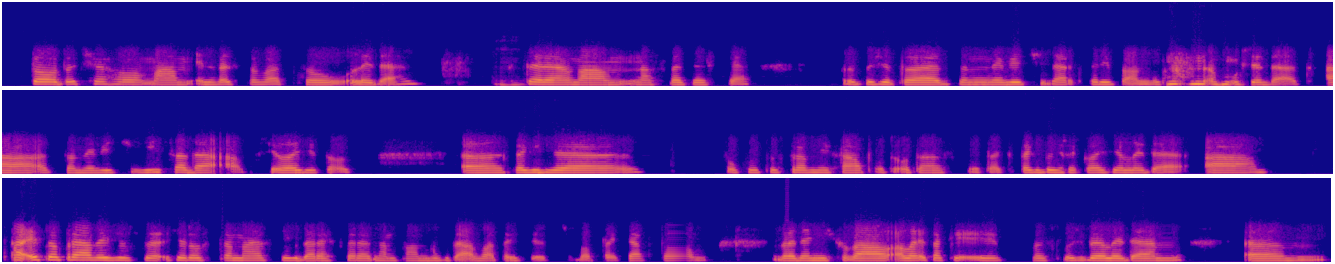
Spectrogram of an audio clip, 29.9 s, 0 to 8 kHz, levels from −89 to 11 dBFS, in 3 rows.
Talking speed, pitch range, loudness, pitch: 150 wpm, 195-215 Hz, -28 LUFS, 200 Hz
